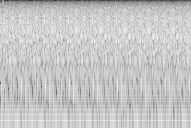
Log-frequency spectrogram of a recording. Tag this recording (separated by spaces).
deconstruction glitch lo-fi loud noise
